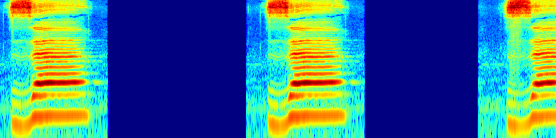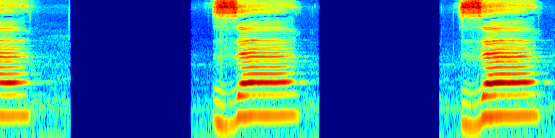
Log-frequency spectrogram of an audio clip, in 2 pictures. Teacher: تو آپ نے اس بزنگ کا خیال رکھنا ہے کہ زا میں س کی آواز نہ ہو بلکہ ز کی آواز ہو۔ حرف زا کو ادا کرنے کے لیے ہم زبان کو اپنے مخرج پہ رکھیں گے، پھر اس کو ادا کرتے ہوئے بالکل نارمل طریقے سے اپنے منہ کو کھولیں گے۔ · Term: بزنگ ساؤنڈ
